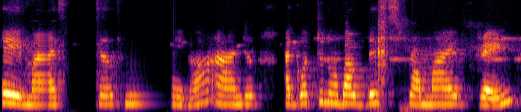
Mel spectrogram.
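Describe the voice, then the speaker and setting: A woman's voice: on the high side, fairly even intonation, takes it slowly. A woman, answering briefly and hesitantly over a video conference call whose audio keeps cutting out. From India. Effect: video conference call audio that cuts out. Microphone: computer or phone on a video call. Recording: noisy, choppy video-call line.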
